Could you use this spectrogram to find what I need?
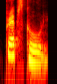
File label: "prep school", Indian; Dictionary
